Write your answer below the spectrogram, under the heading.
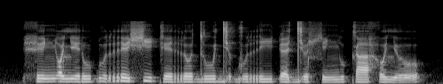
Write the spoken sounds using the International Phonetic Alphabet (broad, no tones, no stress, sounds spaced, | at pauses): h ɪ ɲ ɔ lʲ e ɾ u ɓ u r ɪ ɕ i k e r ʊ d u dʲ o ɡ u r i ɠ ɛ dʲ ʊ ɬ i ɲ u k a h o lʲ o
